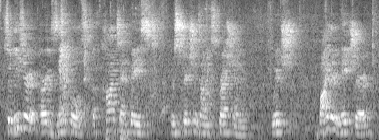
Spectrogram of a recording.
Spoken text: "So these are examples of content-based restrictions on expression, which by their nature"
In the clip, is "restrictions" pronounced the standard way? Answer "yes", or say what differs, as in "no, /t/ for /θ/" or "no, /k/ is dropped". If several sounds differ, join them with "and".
yes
